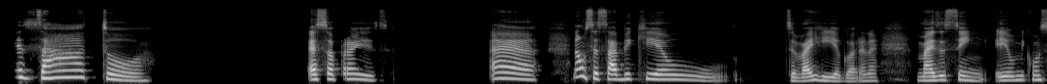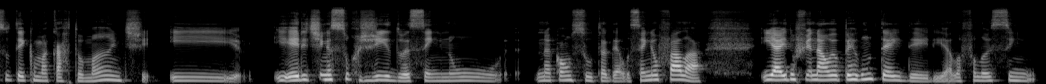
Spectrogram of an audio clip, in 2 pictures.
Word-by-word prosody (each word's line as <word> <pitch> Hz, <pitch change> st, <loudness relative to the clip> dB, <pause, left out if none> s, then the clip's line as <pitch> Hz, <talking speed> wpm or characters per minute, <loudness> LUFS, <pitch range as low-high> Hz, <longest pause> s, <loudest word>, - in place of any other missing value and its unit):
Exato! 290 Hz, -, +3 dB, 1.6 s
É 230 Hz, -, +9 dB
só 235 Hz, +1 st, +3 dB
pra 245 Hz, +1 st, +1 dB
isso. 200 Hz, -4 st, -3 dB, 1.0 s
É. 260 Hz, -5 st, +4 dB, 0.3 s
Não, 365 Hz, +2 st, +4 dB
você 270 Hz, -4 st, +3 dB
sabe 245 Hz, -1 st, +4 dB
que 245 Hz, +1 st, -3 dB
eu 215 Hz, -7 st, -2 dB, 0.6 s
você 170 Hz, -, -2 dB
vai 165 Hz, +3 st, +3 dB
rir 180 Hz, -5 st, -1 dB
agora, 150 Hz, +1 st, -6 dB
né. 170 Hz, 0 st, -7 dB, 0.4 s
Mas, 180 Hz, +1 st, +3 dB
assim. 200 Hz, -4 st, -2 dB
Eu 190 Hz, +1 st, 0 dB
me 205 Hz, -, -3 dB
consultei 210 Hz, -2 st, -3 dB
com 190 Hz, -, -8 dB
uma 175 Hz, -1 st, -4 dB
cartomante, 175 Hz, +4 st, -5 dB, 0.2 s
eh, 170 Hz, -3 st, -7 dB, 0.3 s
e 170 Hz, -, -2 dB
ele 195 Hz, +3 st, +6 dB
tinha 220 Hz, +1 st, +2 dB
surgido, 195 Hz, -6 st, -2 dB
assim, 165 Hz, +2 st, -3 dB
no 170 Hz, -2 st, -8 dB, 0.3 s
na 180 Hz, +2 st, -5 dB
consulta 185 Hz, -3 st, -5 dB
dela, 150 Hz, +1 st, -7 dB
sem 185 Hz, +6 st, -3 dB
eu 215 Hz, -, +1 dB
falar. 215 Hz, -10 st, +3 dB, 0.6 s
E 215 Hz, -, +3 dB
aí, 205 Hz, 0 st, +8 dB
no 235 Hz, -, +2 dB
final, 215 Hz, -3 st, +2 dB
eu 215 Hz, -, +3 dB
perguntei 220 Hz, -2 st, +1 dB
dele 150 Hz, -, -6 dB
e -, -, -5 dB
ela 80 Hz, -, -6 dB
falou, 175 Hz, +2 st, -6 dB
assim: 180 Hz, +1 st, -7 dB
195 Hz, 140 wpm, -22 LUFS, 170-225 Hz, 1.6 s, É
